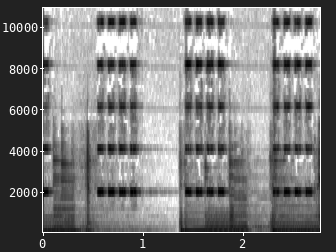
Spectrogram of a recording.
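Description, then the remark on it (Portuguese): An alarm clock rings loudly in three repeating bursts of bright electronic tones, each cutting in sharply over a steady deep bass hum, with no voices. “O despertador toca, desperta a minha dor, lavada em suor, que nojo, que horror, na era do pudor.”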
